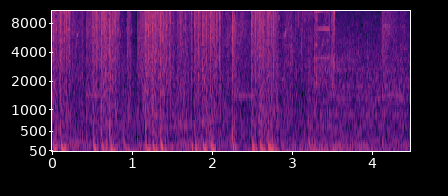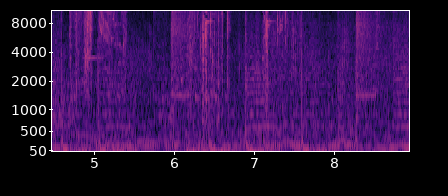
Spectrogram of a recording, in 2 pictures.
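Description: Gunfire in Cyberpunk 2077: a dense opening burst of rapid shots over the first few seconds, then continued quieter shooting mixed with game music and effects.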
